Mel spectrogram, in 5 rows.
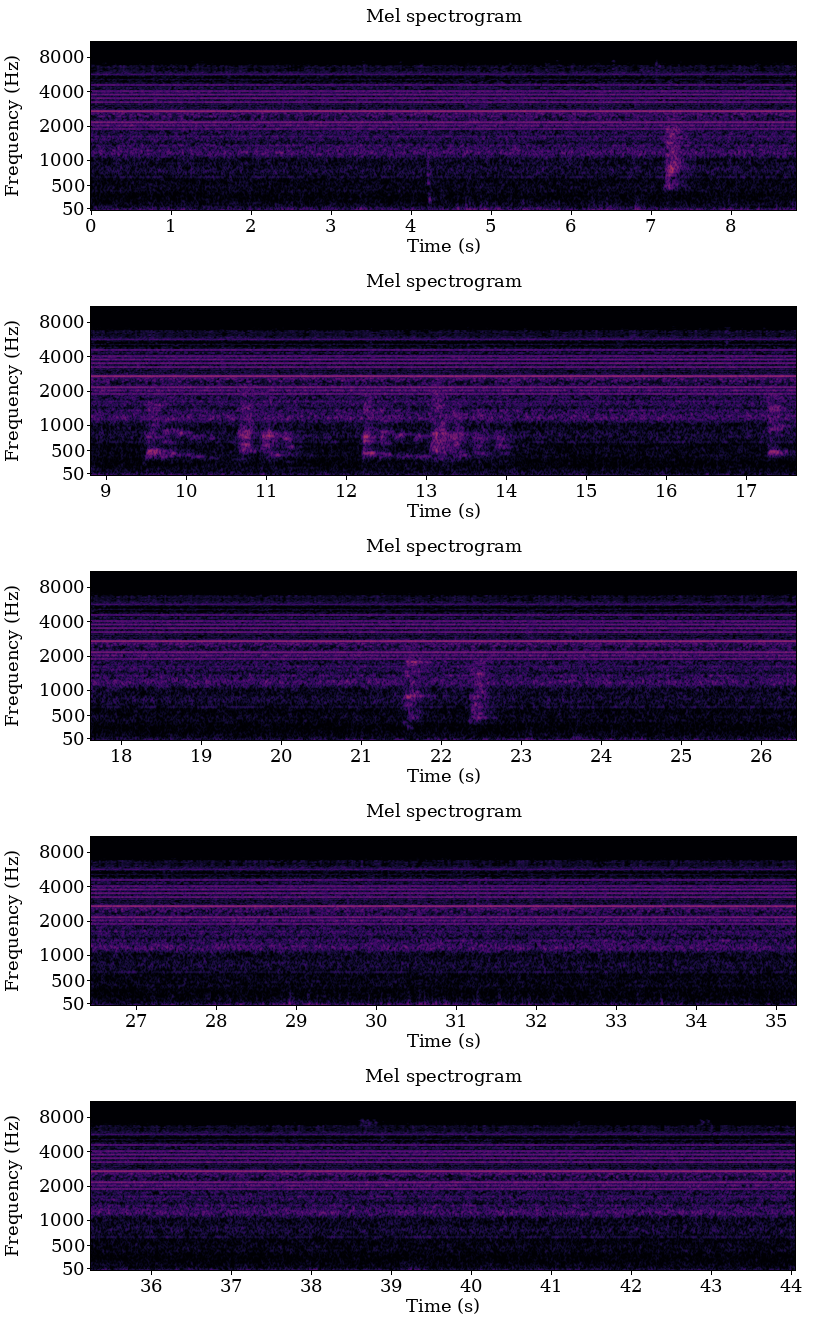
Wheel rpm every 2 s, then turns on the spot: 0, 0, 0, 0, 0, 0, 0, 0, 0, 0, 0, 0, 0, 0, 0, 0, 0, 0, 0, 0, 0, 0.
none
